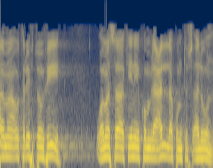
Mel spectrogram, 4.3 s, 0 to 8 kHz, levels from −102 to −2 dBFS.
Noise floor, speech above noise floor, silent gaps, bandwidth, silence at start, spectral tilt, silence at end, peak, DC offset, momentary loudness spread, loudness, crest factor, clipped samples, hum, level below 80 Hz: -39 dBFS; 26 dB; none; 5.4 kHz; 0 s; -11.5 dB/octave; 0 s; 0 dBFS; under 0.1%; 4 LU; -13 LUFS; 12 dB; under 0.1%; none; -34 dBFS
